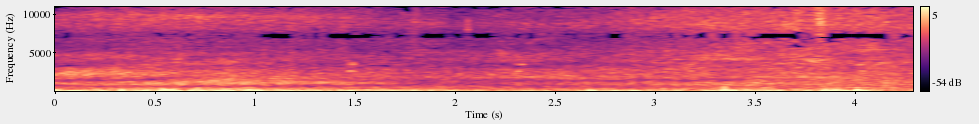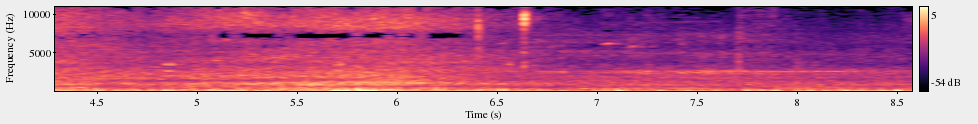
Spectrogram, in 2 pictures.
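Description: Wind buffeting the microphone: a heavy, uneven low rumble that surges and eases.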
